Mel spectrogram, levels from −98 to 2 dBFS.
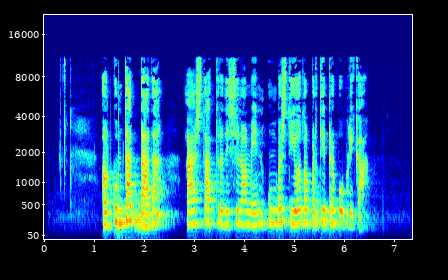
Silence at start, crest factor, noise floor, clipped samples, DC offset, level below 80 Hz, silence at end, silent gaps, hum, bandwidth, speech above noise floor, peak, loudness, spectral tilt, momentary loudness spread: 0.4 s; 24 dB; -75 dBFS; under 0.1%; under 0.1%; -78 dBFS; 0.9 s; none; none; 11.5 kHz; 48 dB; -4 dBFS; -27 LUFS; -3.5 dB/octave; 13 LU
